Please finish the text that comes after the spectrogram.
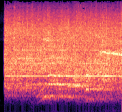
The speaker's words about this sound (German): Ihr habt den Applaus von unserer Tribüne direkt vor uns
